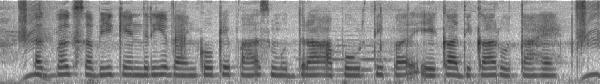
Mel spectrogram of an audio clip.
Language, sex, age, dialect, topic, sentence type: Hindi, female, 25-30, Awadhi Bundeli, banking, statement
